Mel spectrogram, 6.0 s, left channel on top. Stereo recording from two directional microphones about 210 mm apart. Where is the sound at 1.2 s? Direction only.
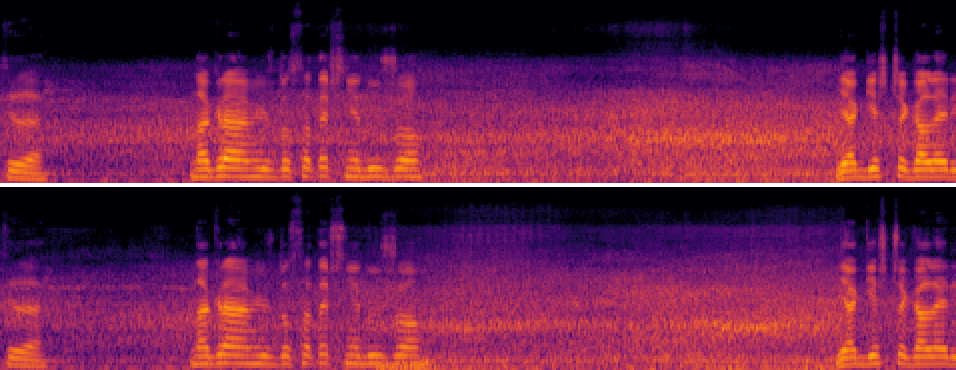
15° right (ahead or behind).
